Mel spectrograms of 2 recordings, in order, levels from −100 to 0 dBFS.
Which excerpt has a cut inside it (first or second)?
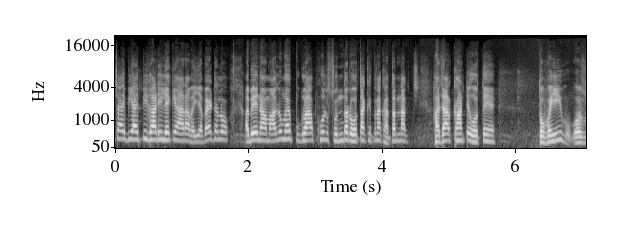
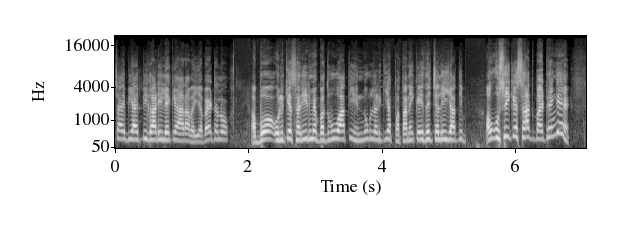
second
